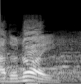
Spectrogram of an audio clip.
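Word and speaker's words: Adonai (אדני): So it's not Adoi and then Nai. It's Ado, and then the emphasis symbol is Noi. It's a stronger syllable. If you say it, Baruch Ata Adonai, it's the latter, the last syllable, that's the emphasized one.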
